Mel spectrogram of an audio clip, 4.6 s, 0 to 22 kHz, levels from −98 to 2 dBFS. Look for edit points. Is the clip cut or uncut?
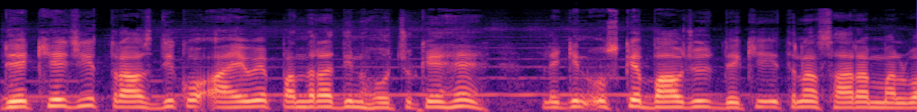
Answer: uncut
